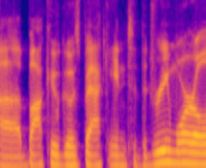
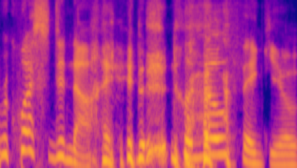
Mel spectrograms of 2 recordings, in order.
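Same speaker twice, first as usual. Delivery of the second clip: put-on gleeful voice, higher; 7 semitones higher than usual. Retelling a scene where Zero at the desk denies a request: imitating Zero gleefully. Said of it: "kind of very gleefully is like".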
